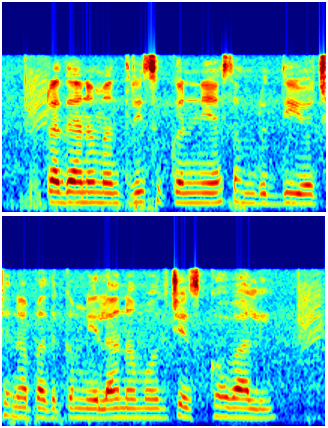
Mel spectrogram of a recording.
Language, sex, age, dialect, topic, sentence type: Telugu, female, 31-35, Central/Coastal, banking, question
